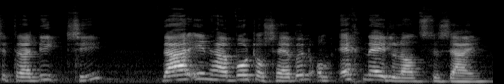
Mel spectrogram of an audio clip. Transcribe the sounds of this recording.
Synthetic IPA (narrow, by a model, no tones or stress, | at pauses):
ətradisi | daːɹɪnɦaːɹʋɔɹtəlˠsɦɛbənɔmɛχtnejdəɹlɑntstəzɛjn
